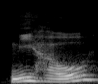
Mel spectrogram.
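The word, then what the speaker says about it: 你好: And Ni hao, did I pronounce it correctly Yeah.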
